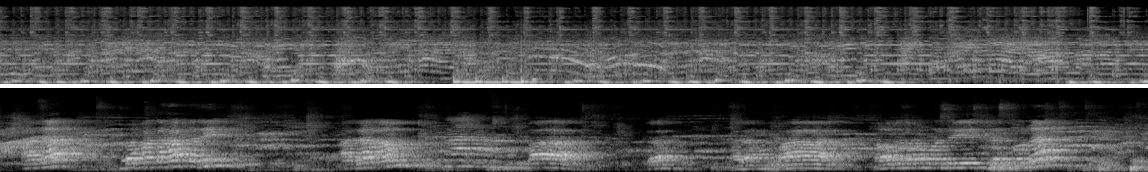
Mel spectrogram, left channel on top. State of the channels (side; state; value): both; different; correlation 0.00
